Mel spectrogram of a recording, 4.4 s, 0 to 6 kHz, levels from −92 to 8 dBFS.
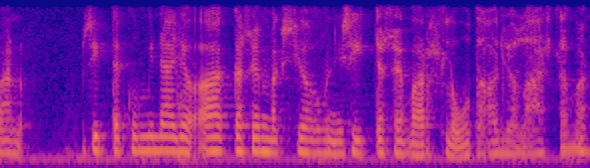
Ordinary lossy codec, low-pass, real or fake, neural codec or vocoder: none; 5.4 kHz; real; none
